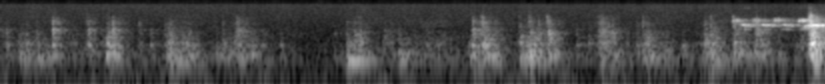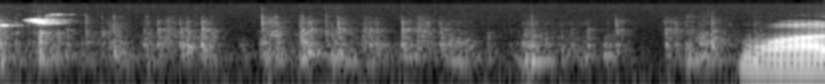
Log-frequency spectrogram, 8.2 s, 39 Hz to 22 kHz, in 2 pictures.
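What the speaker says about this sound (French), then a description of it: "On visse de l'autre côté." Small screws are driven into the rear canopy of a Trex 500 model helicopter during assembly, making quick soft ticking clicks spread through the clip, with a brief sharper tap in the middle.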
